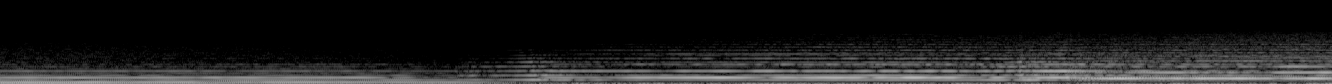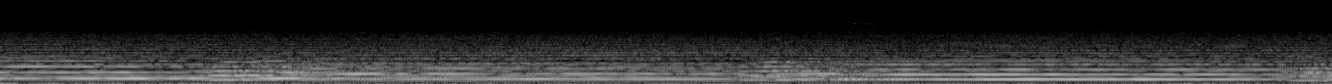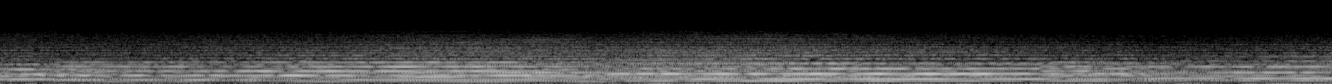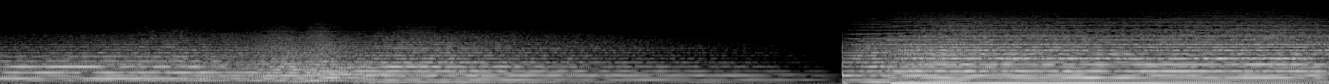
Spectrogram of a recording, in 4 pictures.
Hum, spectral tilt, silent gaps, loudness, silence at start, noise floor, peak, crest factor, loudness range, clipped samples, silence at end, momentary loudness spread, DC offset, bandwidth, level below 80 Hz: none; -7 dB/octave; none; -23 LUFS; 0 s; -46 dBFS; -2 dBFS; 20 dB; 13 LU; under 0.1%; 0 s; 15 LU; under 0.1%; 9.4 kHz; -30 dBFS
